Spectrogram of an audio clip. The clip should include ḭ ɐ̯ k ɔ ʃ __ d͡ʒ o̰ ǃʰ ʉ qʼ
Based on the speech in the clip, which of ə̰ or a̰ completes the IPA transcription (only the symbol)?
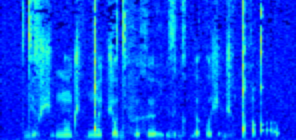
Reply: a̰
